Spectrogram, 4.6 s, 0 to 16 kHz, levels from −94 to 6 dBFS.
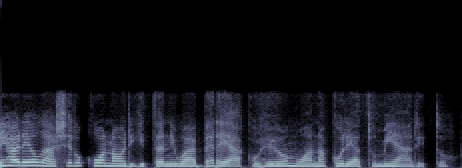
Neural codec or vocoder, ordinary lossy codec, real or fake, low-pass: codec, 16 kHz, 0.5 kbps, X-Codec, HuBERT features, trained on LibriSpeech; Opus, 64 kbps; fake; 7.2 kHz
